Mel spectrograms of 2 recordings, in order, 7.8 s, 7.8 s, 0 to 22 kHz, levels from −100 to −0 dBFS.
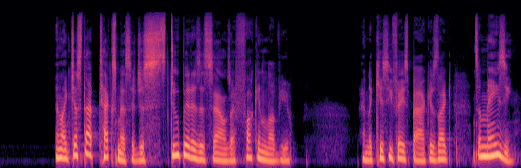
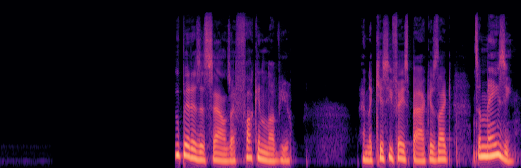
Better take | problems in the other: first | audio cutting out; at 1 s for 2 s

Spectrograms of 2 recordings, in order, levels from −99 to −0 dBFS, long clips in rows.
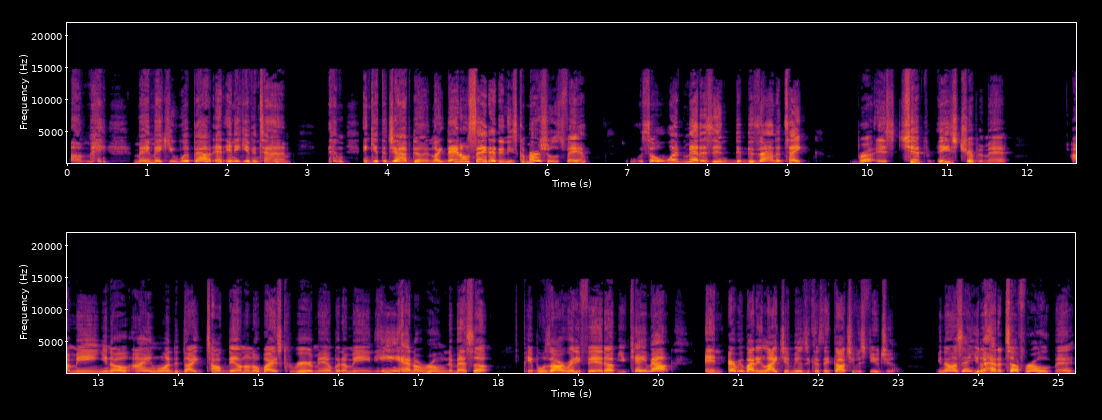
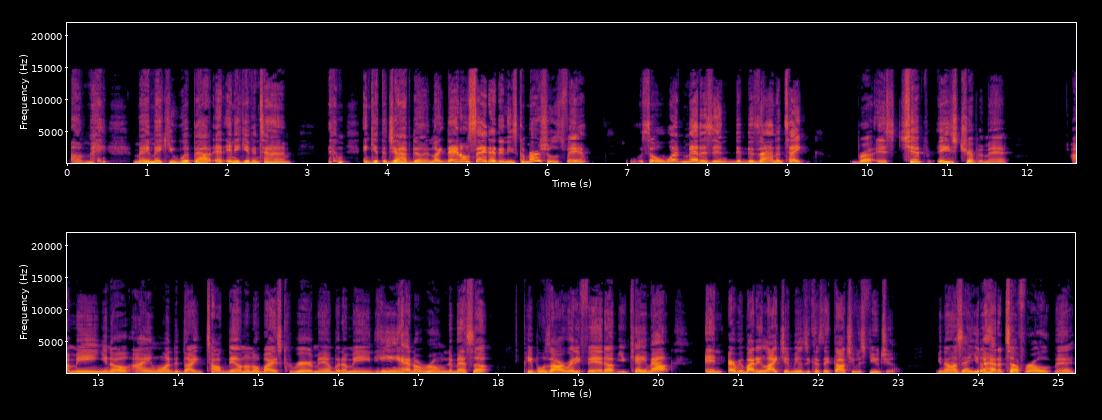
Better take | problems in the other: second | thin; very; fading below 350 Hz

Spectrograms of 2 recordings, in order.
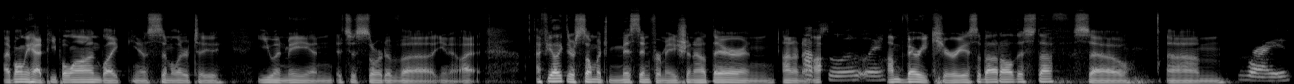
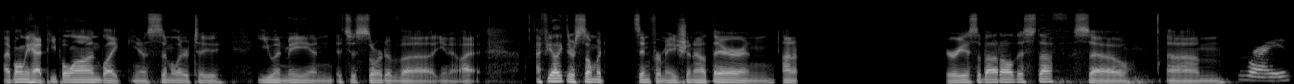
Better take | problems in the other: first | audio cutting out; at 6 s and at 8 s for 1.5 s

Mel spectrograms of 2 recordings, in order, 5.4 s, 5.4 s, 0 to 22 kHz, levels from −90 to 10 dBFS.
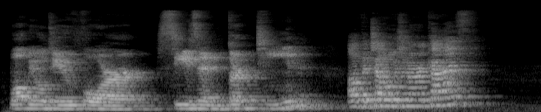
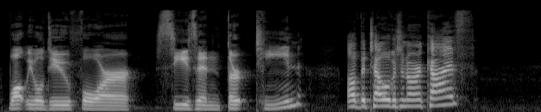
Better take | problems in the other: second | off-mic speech; far // room echo; noticeable; dies away in 0.8 s

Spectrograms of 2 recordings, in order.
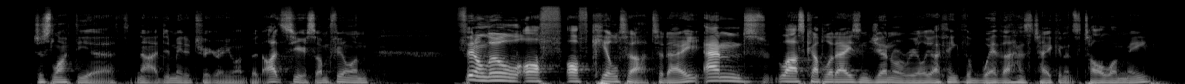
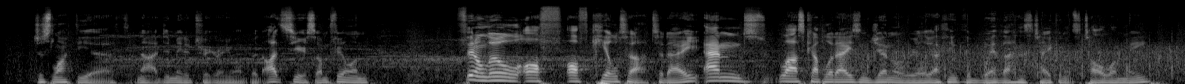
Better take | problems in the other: first | crowd noise; noticeable; throughout; 15 dB below the speech

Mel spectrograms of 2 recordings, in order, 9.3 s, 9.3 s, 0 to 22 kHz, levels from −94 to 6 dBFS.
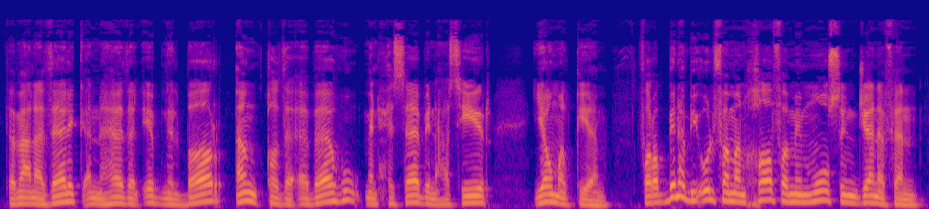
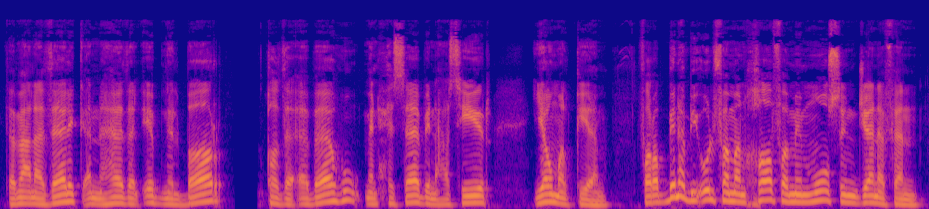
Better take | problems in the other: first | audio cutting out; at 2.5 s

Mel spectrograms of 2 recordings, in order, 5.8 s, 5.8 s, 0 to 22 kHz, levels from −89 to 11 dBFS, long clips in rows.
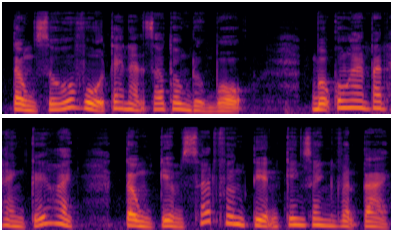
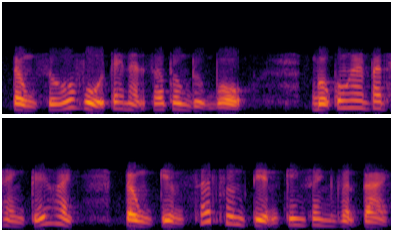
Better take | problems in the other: first | phone-call audio

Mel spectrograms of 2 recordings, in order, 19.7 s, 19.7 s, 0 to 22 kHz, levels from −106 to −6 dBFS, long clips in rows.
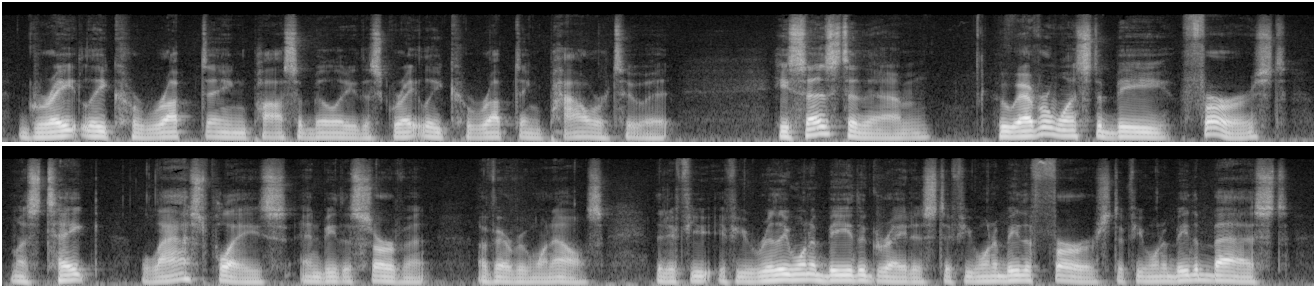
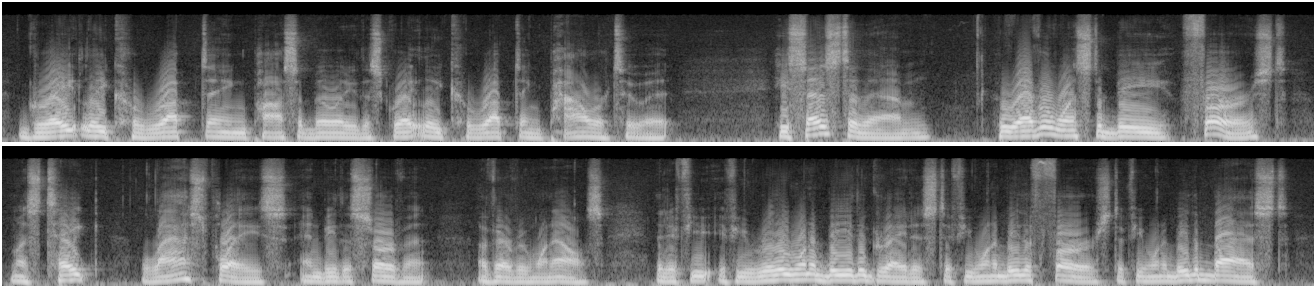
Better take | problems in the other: first | distortion; heavy; 6 dB below the speech

